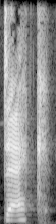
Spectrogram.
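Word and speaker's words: dek: Pronounced deck, I'm told. The Dozenal Society of America tells me it's pronounced deck.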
